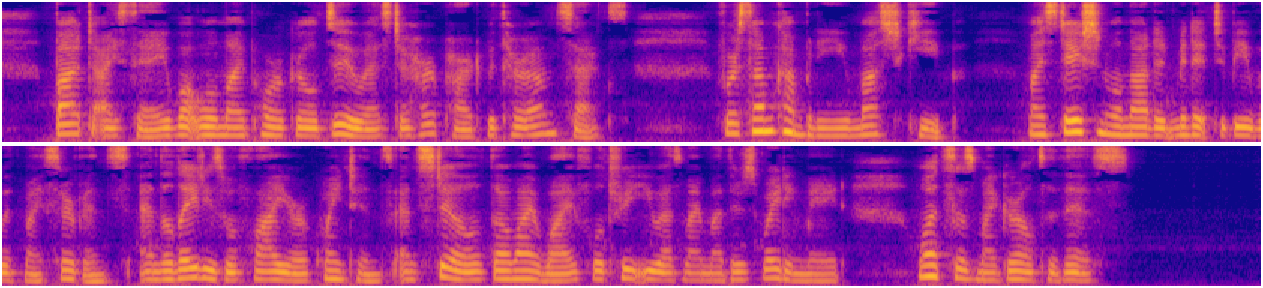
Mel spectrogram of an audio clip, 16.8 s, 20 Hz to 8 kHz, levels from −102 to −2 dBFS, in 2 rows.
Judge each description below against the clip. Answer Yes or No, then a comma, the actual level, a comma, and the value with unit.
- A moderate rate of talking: No, fast, 210 wpm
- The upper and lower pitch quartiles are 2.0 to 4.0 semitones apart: Yes, average, 2.7 semitones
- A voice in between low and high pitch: Yes, medium, 170 Hz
